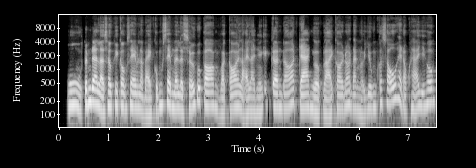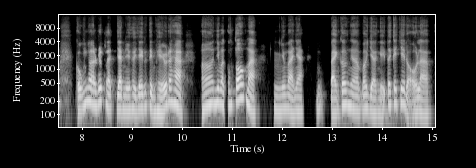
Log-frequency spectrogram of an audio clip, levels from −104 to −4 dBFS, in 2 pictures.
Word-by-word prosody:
Ồ, 160 Hz, -2 st, +3 dB
tính 175 Hz, +3 st, +5 dB
ra 190 Hz, -2 st, +9 dB
là 130 Hz, -7 st, +6 dB
sau 150 Hz, +4 st, +2 dB
khi 165 Hz, +1 st, -1 dB
con 155 Hz, -1 st, +1 dB
xem 150 Hz, -2 st, +2 dB
là 135 Hz, -2 st, 0 dB
bạn 110 Hz, -1 st, 0 dB
cũng 155 Hz, +7 st, -2 dB
xem 165 Hz, -3 st, +3 dB
lại 140 Hz, 0 st, +3 dB
lịch 130 Hz, -2 st, +1 dB
sử 145 Hz, +4 st, +1 dB
của 195 Hz, -, +3 dB
con, 155 Hz, -6 st, +3 dB
và 120 Hz, -1 st, 0 dB
coi 145 Hz, +4 st, +1 dB
lại 120 Hz, -4 st, +1 dB
là 125 Hz, -1 st, -2 dB
những 125 Hz, +2 st, -4 dB
cái 175 Hz, -, -8 dB
kênh 145 Hz, -1 st, +3 dB
đó, 150 Hz, +6 st, 0 dB
tra 145 Hz, -5 st, +4 dB
ngược 125 Hz, -4 st, -1 dB
lại 110 Hz, +1 st, +1 dB
coi 135 Hz, +1 st, -1 dB
nó 160 Hz, +2 st, 0 dB
đăng 140 Hz, -3 st, -3 dB
nội 110 Hz, 0 st, -6 dB
dung 145 Hz, +1 st, -3 dB
có 185 Hz, -, -5 dB
xấu 185 Hz, +3 st, +2 dB
hay 210 Hz, -5 st, 0 dB
độc 130 Hz, -, -4 dB
hại 145 Hz, +1 st, -2 dB
gì 150 Hz, -, -2 dB
hông? 180 Hz, +2 st, 0 dB, 0.4 s
Cũng, 170 Hz, +10 st, -2 dB
a, 185 Hz, -3 st, +2 dB
rất 180 Hz, +4 st, +1 dB
là 140 Hz, -5 st, -1 dB
dành 135 Hz, -1 st, +1 dB
nhiều 130 Hz, 0 st, -1 dB
thời 130 Hz, -2 st, -3 dB
gian 140 Hz, +1 st, -1 dB
để 155 Hz, -, -7 dB
tìm 140 Hz, -5 st, -2 dB
hiểu 125 Hz, +4 st, 0 dB
đó 190 Hz, -, 0 dB
ha. 155 Hz, -8 st, +1 dB, 0.3 s
Ờ, 160 Hz, +7 st, -3 dB
nhưng 185 Hz, -1 st, -1 dB
mà 170 Hz, -, 0 dB
cũng 165 Hz, +1 st, -8 dB
tốt 220 Hz, +4 st, +4 dB
mà, 130 Hz, -8 st, +1 dB, 0.3 s
nhưng 135 Hz, +1 st, -6 dB
mà 125 Hz, -4 st, 0 dB
nha, 120 Hz, 0 st, -4 dB, 0.3 s
ưm, -, -, -12 dB, 0.2 s
bạn 115 Hz, 0 st, 0 dB
có 165 Hz, -, 0 dB
ng 140 Hz, -6 st, -4 dB
bao 135 Hz, +1 st, -2 dB
giờ 125 Hz, -4 st, -3 dB
nghĩ 110 Hz, -3 st, -6 dB
tới 160 Hz, 0 st, -2 dB
cái 180 Hz, -1 st, -3 dB
chế 180 Hz, -2 st, 0 dB
độ 115 Hz, -, -3 dB
là, 110 Hz, -3 st, -3 dB
145 Hz, 295 wpm, -21 LUFS, 130-165 Hz, 0.4 s, ra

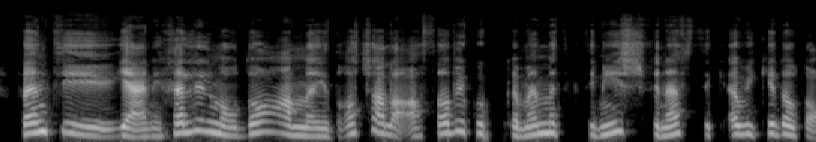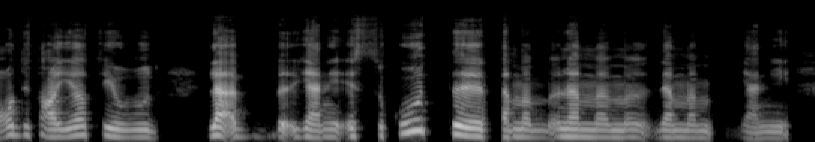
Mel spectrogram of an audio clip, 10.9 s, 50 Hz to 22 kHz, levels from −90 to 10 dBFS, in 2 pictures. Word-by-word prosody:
فأنتِ 270 Hz, +3 st, +6 dB, 0.4 s
يعني 175 Hz, -2 st, +6 dB
خلّي 255 Hz, +7 st, +4 dB
الموضوع 240 Hz, +1 st, 0 dB
ما 190 Hz, -3 st, +1 dB
يضغطش 195 Hz, +9 st, -6 dB
على 245 Hz, -3 st, +3 dB
أعصابِك 245 Hz, +8 st, -2 dB
وكمان 200 Hz, -1 st, -1 dB
ما 250 Hz, -, +4 dB
تكتميش 235 Hz, +2 st, -4 dB
في 210 Hz, -, -4 dB
نفسِك 205 Hz, -1 st, -1 dB
أوي 215 Hz, 0 st, +1 dB
كده 225 Hz, 0 st, 0 dB
وتقعُدي 200 Hz, +1 st, -5 dB
تعيطي 185 Hz, +2 st, -2 dB
وت 155 Hz, -3 st, -7 dB, 0.3 s
لأ، 195 Hz, -1 st, +9 dB
د 165 Hz, -, -16 dB, 0.2 s
يعني 165 Hz, 0 st, -2 dB
السكوت 240 Hz, -, -2 dB, 0.5 s
لمّا 165 Hz, 0 st, -4 dB
ب 150 Hz, -1 st, -13 dB
لمّا 160 Hz, -2 st, -2 dB
م 155 Hz, 0 st, -7 dB, 0.2 s
لمّا 155 Hz, -1 st, -6 dB
م 145 Hz, -1 st, -12 dB, 0.2 s
يعني 135 Hz, 0 st, -11 dB
195 Hz, 160 wpm, -27 LUFS, 165-235 Hz, 0.5 s, لأ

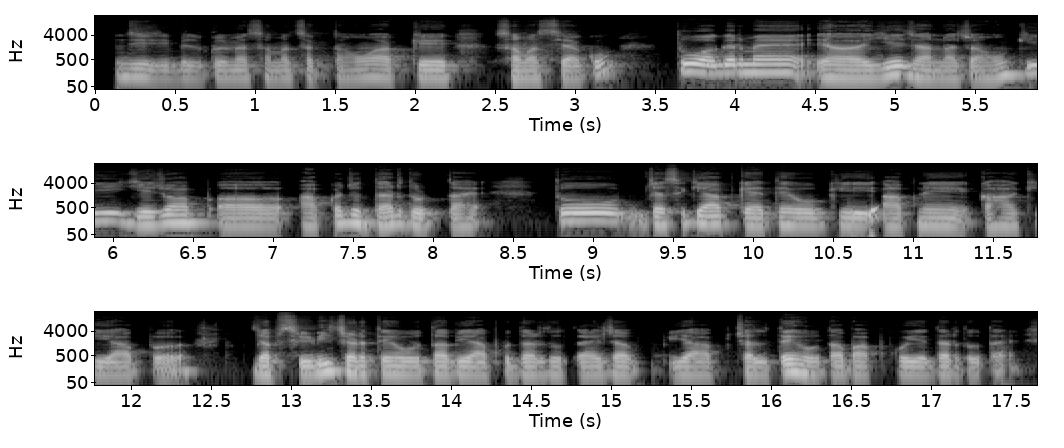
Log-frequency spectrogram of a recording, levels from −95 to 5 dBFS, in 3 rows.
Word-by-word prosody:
जी, 115 Hz, -2 st, -3 dB
जी 100 Hz, -, -8 dB
बिल्कुल, 100 Hz, +1 st, -8 dB
मैं 105 Hz, 0 st, -5 dB
समझ 100 Hz, 0 st, -9 dB
सकता 100 Hz, -, -10 dB
हूँ 110 Hz, +3 st, -5 dB
आपके 105 Hz, 0 st, -1 dB, 0.4 s
समस्या 100 Hz, 0 st, -1 dB
को। -, -, -2 dB, 0.4 s
तो 180 Hz, 0 st, +7 dB
अगर 165 Hz, +1 st, +5 dB
मैं 170 Hz, -1 st, +3 dB, 0.2 s
अ, 105 Hz, -1 st, +3 dB
ये 120 Hz, +8 st, +3 dB
जानना 100 Hz, -5 st, -2 dB
चाहूँ 100 Hz, +6 st, -3 dB
कि 155 Hz, -, -1 dB, 0.3 s
ये 120 Hz, -, +5 dB
जो 140 Hz, +3 st, +3 dB
आप 140 Hz, 0 st, -2 dB, 0.6 s
अ, 105 Hz, -, -5 dB
आपका 105 Hz, +5 st, -2 dB
जो 135 Hz, 0 st, +3 dB
दर्द 125 Hz, -1 st, 0 dB
उठता 100 Hz, -1 st, -2 dB
है, 100 Hz, -, -6 dB, 0.5 s
तो 160 Hz, 0 st, +6 dB, 0.2 s
जैसे 115 Hz, +4 st, 0 dB
कि 135 Hz, -, +2 dB
आप 125 Hz, 0 st, +2 dB
कहते 110 Hz, +1 st, 0 dB
हो 110 Hz, -1 st, +1 dB
कि 110 Hz, -2 st, +2 dB
आपने 105 Hz, +1 st, -2 dB
कहा 105 Hz, +1 st, -3 dB
कि 100 Hz, -1 st, -2 dB
आप, 95 Hz, 0 st, -4 dB, 0.7 s
जब 105 Hz, -1 st, +4 dB
सीढ़ी 105 Hz, +4 st, +3 dB
चढ़ते 110 Hz, -5 st, +3 dB
हो, 105 Hz, -1 st, +2 dB
तब 100 Hz, 0 st, +2 dB
ये 105 Hz, -, +4 dB
आपको 95 Hz, 0 st, -2 dB
दर्द 100 Hz, +1 st, -1 dB
होता 100 Hz, 0 st, -4 dB
है, 100 Hz, -, 0 dB
जब 100 Hz, +2 st, -1 dB, 0.2 s
या 100 Hz, 0 st, 0 dB
आप 100 Hz, 0 st, -5 dB
चलते 100 Hz, +4 st, +3 dB
हो 115 Hz, -5 st, +4 dB
तब 105 Hz, 0 st, 0 dB
आपको 100 Hz, +1 st, -2 dB
ये 100 Hz, -, +2 dB
दर्द 100 Hz, +1 st, -2 dB
होता -, -, -5 dB
है। -, -, -16 dB
105 Hz, 200 wpm, -28 LUFS, 100-120 Hz, 0.7 s, तो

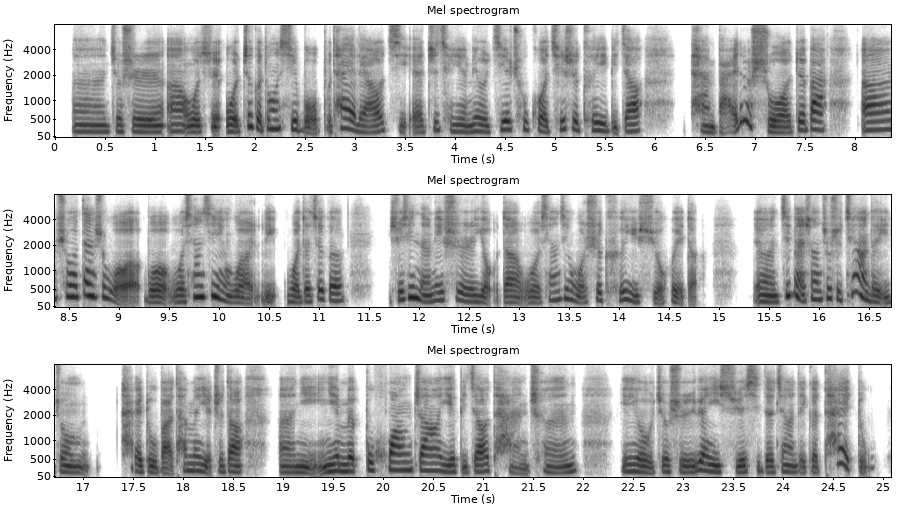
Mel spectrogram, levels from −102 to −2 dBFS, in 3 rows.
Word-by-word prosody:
“呃， 175 Hz, -1 st, -2 dB
就 175 Hz, +1 st, -4 dB
是 165 Hz, -1 st, +1 dB
啊， 185 Hz, -1 st, -1 dB
我 165 Hz, 0 st, +3 dB
是 170 Hz, -, -1 dB
我 175 Hz, 0 st, +4 dB
这 310 Hz, -, +2 dB
个 -, -, +4 dB
东 250 Hz, -1 st, +1 dB
西 245 Hz, -4 st, +1 dB
我 -, -, -1 dB
不 -, -, -9 dB
太 255 Hz, -4 st, +2 dB
了 165 Hz, -1 st, 0 dB
解， 165 Hz, -6 st, -4 dB
之 220 Hz, -, -2 dB
前 200 Hz, -4 st, -5 dB
也 175 Hz, -1 st, -1 dB
没 170 Hz, +3 st, 0 dB
有 175 Hz, -2 st, +1 dB
接 225 Hz, +8 st, +1 dB
触 230 Hz, -, -4 dB
过。” 165 Hz, -, -1 dB
其 235 Hz, -, -1 dB
实 235 Hz, -3 st, 0 dB
可 210 Hz, 0 st, -4 dB
以 195 Hz, -, +2 dB
比 145 Hz, -, -6 dB
较 185 Hz, +3 st, +1 dB, 0.4 s
坦 -, -, -2 dB
白 -, -, -3 dB
地 450 Hz, -3 st, +3 dB
说， 155 Hz, -, +1 dB
对 215 Hz, +7 st, +1 dB
吧？ 220 Hz, 0 st, +3 dB, 0.3 s
呃， 225 Hz, +2 st, +1 dB
说：” 305 Hz, +1 st, +4 dB
但 330 Hz, -2 st, +6 dB
是 290 Hz, -, 0 dB
我 245 Hz, -, +1 dB
我 160 Hz, -1 st, +2 dB
我 165 Hz, +1 st, 0 dB
相 295 Hz, -, +5 dB
信 290 Hz, -, +3 dB
我 155 Hz, -1 st, 0 dB
理 -, -, -7 dB
我 165 Hz, -3 st, 0 dB
的 170 Hz, +2 st, 0 dB
这 240 Hz, -, +1 dB
个 195 Hz, -1 st, +2 dB, 0.4 s
学 225 Hz, -, 0 dB
习 285 Hz, +4 st, +6 dB
能 170 Hz, -10 st, +3 dB
力 205 Hz, +2 st, -1 dB
是 200 Hz, -6 st, -1 dB
有 155 Hz, -, +1 dB
的， 155 Hz, -2 st, 0 dB
我 150 Hz, 0 st, -3 dB
相 215 Hz, +9 st, -5 dB
信 255 Hz, -, -1 dB
我 150 Hz, -, -2 dB
是 205 Hz, +6 st, -3 dB
可 215 Hz, +2 st, -4 dB
以 180 Hz, -8 st, 0 dB
学 170 Hz, -, -2 dB
会 -, -, -3 dB
的。” -, -, -8 dB, 0.5 s
呃， 170 Hz, -2 st, +3 dB
基 330 Hz, -, +2 dB
本 315 Hz, -, +3 dB
上 235 Hz, -1 st, 0 dB
就 265 Hz, -, +1 dB
是 235 Hz, -3 st, -2 dB
这 425 Hz, -, -2 dB
样 295 Hz, -, +5 dB
的 165 Hz, -, +1 dB
一 145 Hz, -, -3 dB
种 160 Hz, -3 st, -1 dB, 0.3 s
态 170 Hz, -, -1 dB
度 160 Hz, -1 st, 0 dB
吧。 135 Hz, -1 st, 0 dB
他 195 Hz, -, -6 dB
们 195 Hz, -2 st, -1 dB
也 160 Hz, -, +1 dB
知 165 Hz, -, -3 dB
道， 165 Hz, -1 st, +2 dB, 0.3 s
呃， 155 Hz, 0 st, -2 dB
你 155 Hz, -2 st, 0 dB
你 175 Hz, -, +4 dB
也 190 Hz, -, +3 dB
没 180 Hz, 0 st, +4 dB
有 -, -, -4 dB
不 215 Hz, -, +1 dB
慌 215 Hz, 0 st, +2 dB
张， 200 Hz, -3 st, +1 dB
也 170 Hz, 0 st, +2 dB
比 160 Hz, -, -5 dB
较 170 Hz, +3 st, +2 dB
坦 140 Hz, -6 st, -6 dB
诚， 160 Hz, +4 st, -2 dB, 0.4 s
也 180 Hz, +1 st, -2 dB
有 160 Hz, -5 st, +2 dB
就 170 Hz, +2 st, -2 dB
是 160 Hz, -1 st, -1 dB
愿 205 Hz, -1 st, +3 dB
意 -, -, +4 dB
学 165 Hz, -1 st, 0 dB
习 -, -, -2 dB
的 155 Hz, -, 0 dB
这 155 Hz, -, -6 dB
样 165 Hz, -, 0 dB
的 155 Hz, -, -6 dB
一 -, -, -6 dB
个 150 Hz, -1 st, -3 dB
态 390 Hz, -2 st, 0 dB
度。 275 Hz, +3 st, -10 dB
175 Hz, 280 characters per minute, -25 LUFS, 160-225 Hz, 0.5 s, 但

